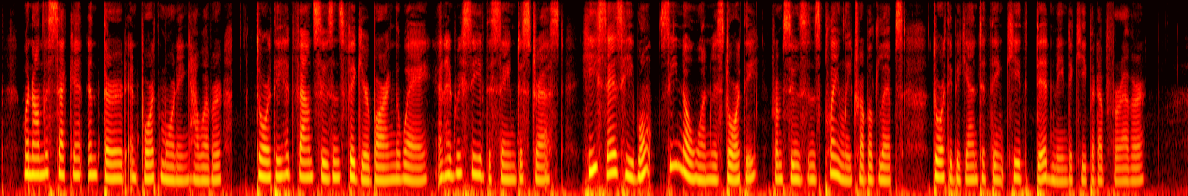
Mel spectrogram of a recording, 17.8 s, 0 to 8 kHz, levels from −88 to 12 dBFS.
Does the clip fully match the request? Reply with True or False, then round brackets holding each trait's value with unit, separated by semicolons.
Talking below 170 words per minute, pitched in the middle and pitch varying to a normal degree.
False (175 wpm; 180 Hz; 3.7 semitones)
